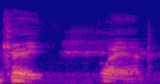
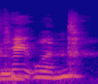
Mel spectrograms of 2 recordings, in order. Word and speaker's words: Caitlin: with master rochi and kate land cakeland why are you saying my name like that excuse you well the proper pronunciation it's caitlin kate katelyn caitlyn there's not a space it's one word salutations tweet me davidson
